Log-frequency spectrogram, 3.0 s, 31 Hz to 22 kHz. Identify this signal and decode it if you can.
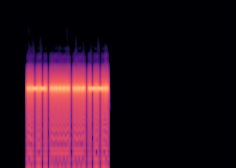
Morse code, heard as a keyed tone, about 50 wpm, 700 Hz. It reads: W5SG
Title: Call Signs - 50wpm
